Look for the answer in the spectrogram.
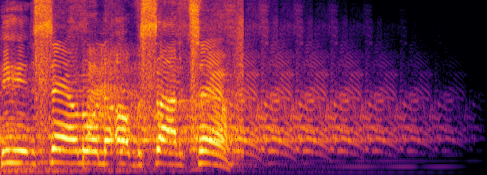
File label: Town Vox; Jungle; Vocals; Blu Mar Ten - Jungle Jungle - 1989 to 1999 Samplepack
